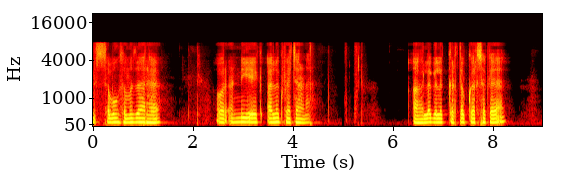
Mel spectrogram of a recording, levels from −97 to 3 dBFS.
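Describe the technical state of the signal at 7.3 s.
Right at 7.33 s there's a pre-echo, a brief smear of hiss about 19 ms long sitting just ahead of a sharp onset. The coder spreads its quantisation noise across the whole transform block, so noise scaled for that loud attack also leaks into the quiet stretch before it. You hear a short rush arriving a hair early, and the attack itself comes across softened rather than crisp.

Underneath that moment, and all through the clip, the speech has the rough, hissy halo and underwater smear you'd expect from Nellymoser compression, most likely Nellymoser Asao at around 32 kbps. The damage is plainly audible. Bands the coder starves of bits get filled with noise instead of real signal, and there's nothing at all above 7.7 kHz, which flattens the top end.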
